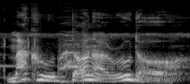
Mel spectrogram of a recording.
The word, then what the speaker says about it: Makudonarudo: In Japan, McDonald's is pronounced Makudonarudo.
